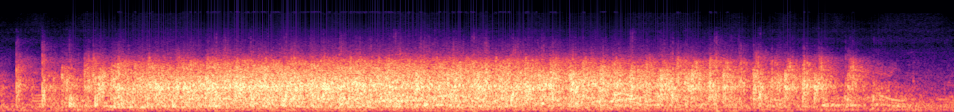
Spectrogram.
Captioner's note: applause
